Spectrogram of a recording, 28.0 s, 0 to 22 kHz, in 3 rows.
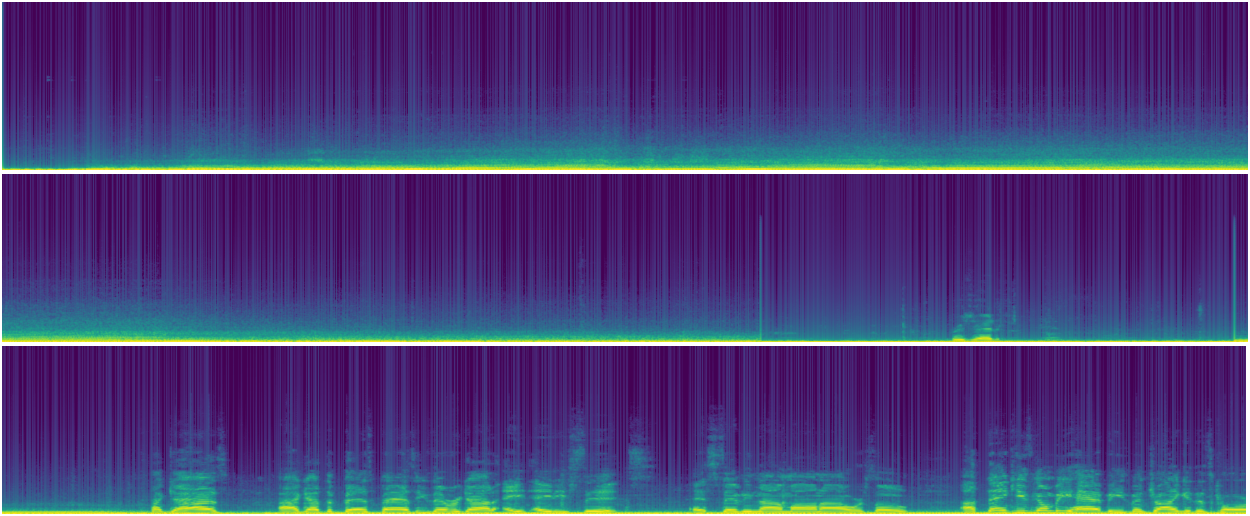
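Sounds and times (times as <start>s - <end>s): car engine at full throttle: 0.0s - 28.0s.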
